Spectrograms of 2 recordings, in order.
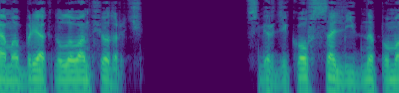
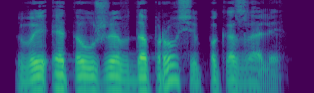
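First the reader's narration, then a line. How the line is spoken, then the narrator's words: Calm curious question. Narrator (Russian): спокойно полюбопытствовал Смердяков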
